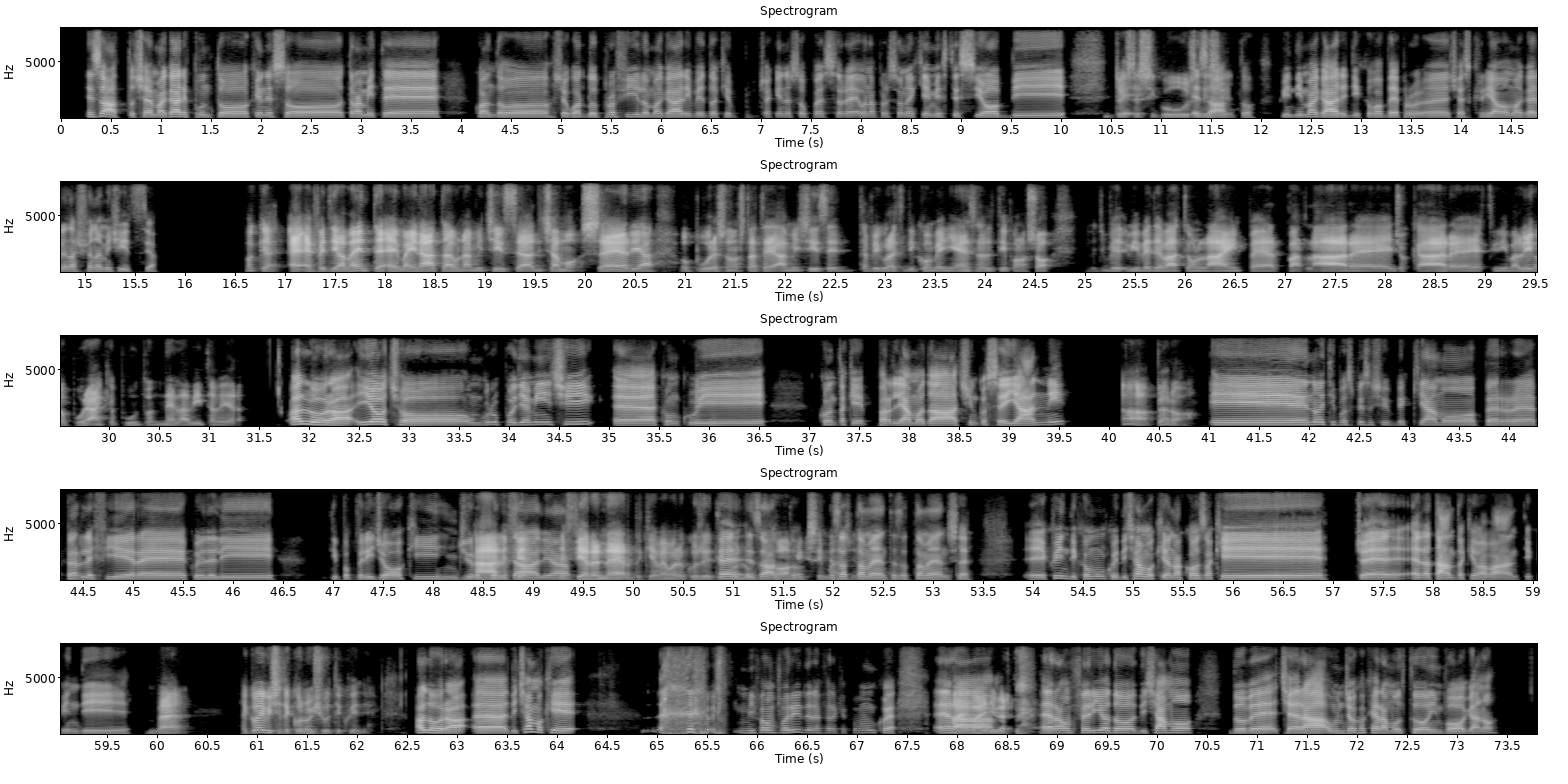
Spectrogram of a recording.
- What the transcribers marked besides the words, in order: "cioè" said as "ceh"; "cioè" said as "ceh"; other background noise; "cioè" said as "ceh"; "cioè" said as "ceh"; laugh; laughing while speaking: "divertente"; "periodo" said as "feriodo"
- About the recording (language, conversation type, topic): Italian, podcast, Come costruire fiducia online, sui social o nelle chat?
